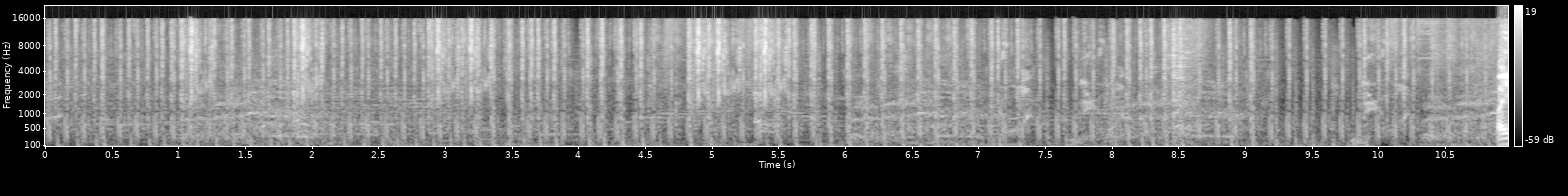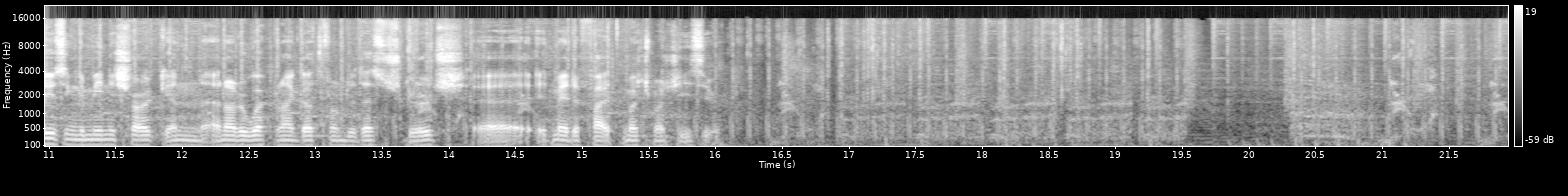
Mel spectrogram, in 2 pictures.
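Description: A boss creature in a game is hit with crunchy impact sounds.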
